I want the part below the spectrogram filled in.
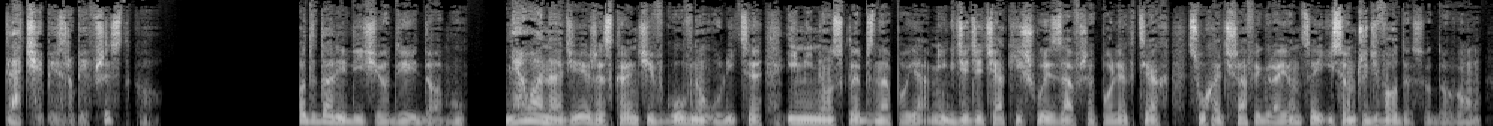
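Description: A man narrating an audiobook in a measured storytelling manner, with a husky voice, recorded on a close mic. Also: deep voice, sing-song, mellow, no echo. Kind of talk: scripted narration.

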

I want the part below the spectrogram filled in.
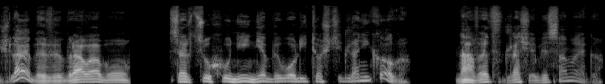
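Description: A man reading a historical novel aloud as an expressive audiobook narrator. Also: mid-range voice, normal speed, creaky, breathy edge, dry recording, studio quality. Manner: expressive storytelling.

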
